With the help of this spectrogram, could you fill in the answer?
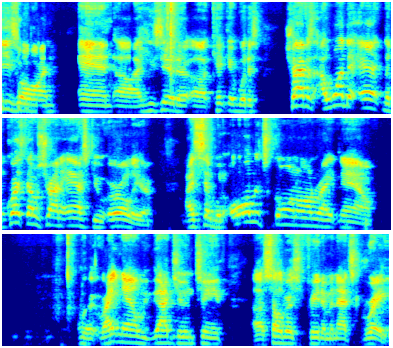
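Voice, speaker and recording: This is a normal speaking voice, moving at a fairly quick pace with lively intonation. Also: man, fairly high pitch for a man. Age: 60s. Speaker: talk show host. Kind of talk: live online talk show.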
